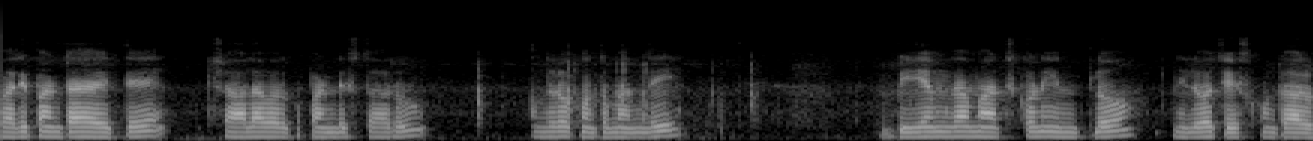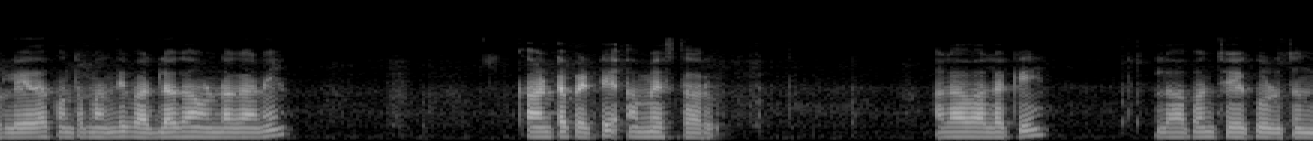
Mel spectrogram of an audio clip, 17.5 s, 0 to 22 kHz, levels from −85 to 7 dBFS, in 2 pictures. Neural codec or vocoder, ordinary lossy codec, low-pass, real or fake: none; none; 7.2 kHz; real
